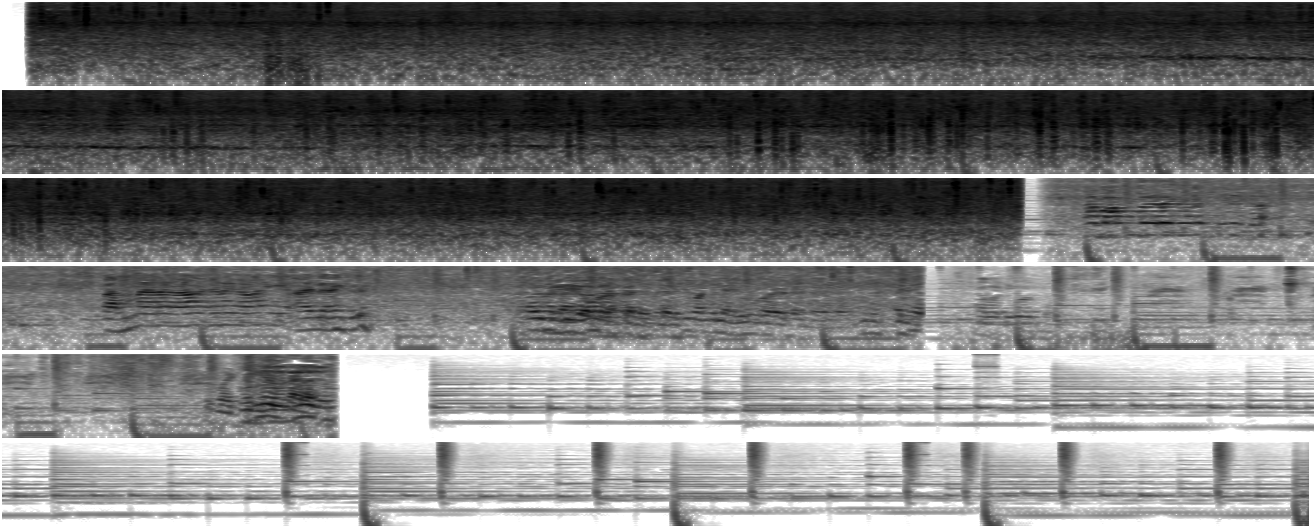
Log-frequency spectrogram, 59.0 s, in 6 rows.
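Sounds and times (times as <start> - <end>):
heavy rain on paving: 0.2 - 36.5, 40.1 - 41.7.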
